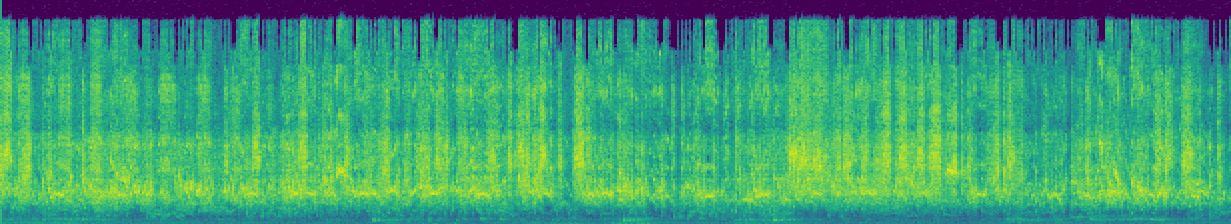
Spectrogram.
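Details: Budgerigar breeding pair chattering continuously, a dense stream of high, scratchy chirps and warbles with brief pauses, kept as pets indoors; a few low knocks in the background.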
